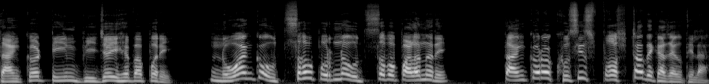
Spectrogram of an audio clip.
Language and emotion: Odia, happy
